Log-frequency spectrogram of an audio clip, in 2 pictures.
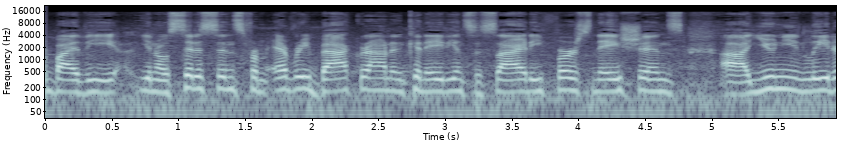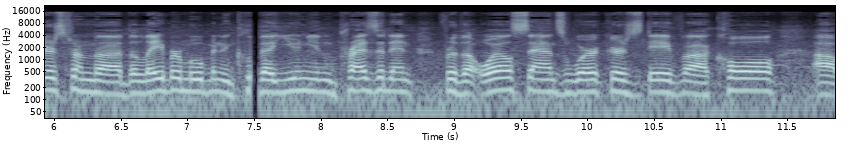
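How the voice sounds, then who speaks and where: A man's voice: on the high side, a bit bright, slight background noise. A man in his thirties, a protest organizer, speaking passionately and fluently with some fillers in a live outdoor news interview.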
